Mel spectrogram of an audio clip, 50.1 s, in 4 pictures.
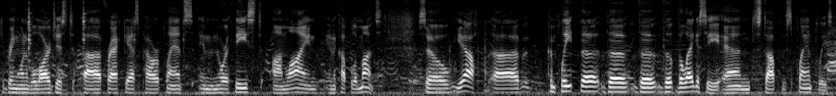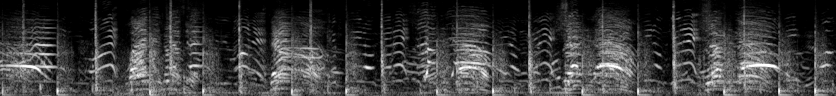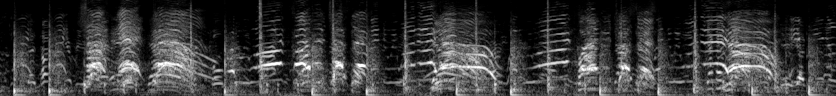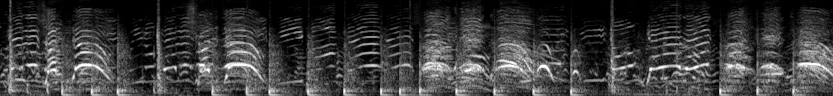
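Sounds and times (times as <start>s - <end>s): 
speech: 0.0s - 13.0s, 14.5s - 15.6s
crowd of protesters chanting in unison: 12.4s - 50.0s.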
